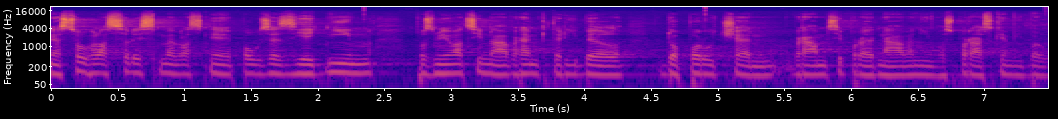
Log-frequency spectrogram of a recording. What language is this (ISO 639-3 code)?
ces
